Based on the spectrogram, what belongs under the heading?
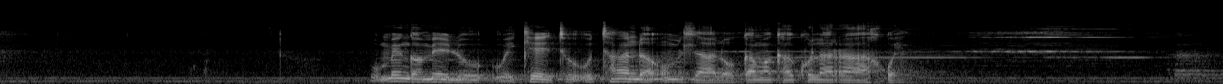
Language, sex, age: South Ndebele, male, 23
